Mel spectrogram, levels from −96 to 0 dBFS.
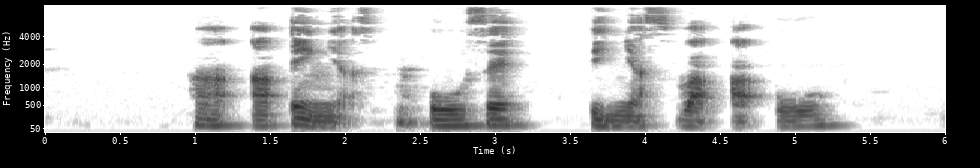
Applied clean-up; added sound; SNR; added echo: none; none; none; none.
